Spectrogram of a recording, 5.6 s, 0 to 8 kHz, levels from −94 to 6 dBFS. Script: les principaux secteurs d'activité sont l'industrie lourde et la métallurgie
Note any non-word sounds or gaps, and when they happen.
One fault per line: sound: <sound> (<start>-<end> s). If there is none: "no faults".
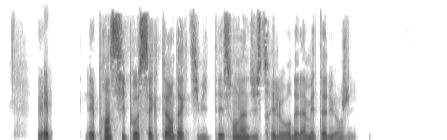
sound: laugh (0.5-0.7 s)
